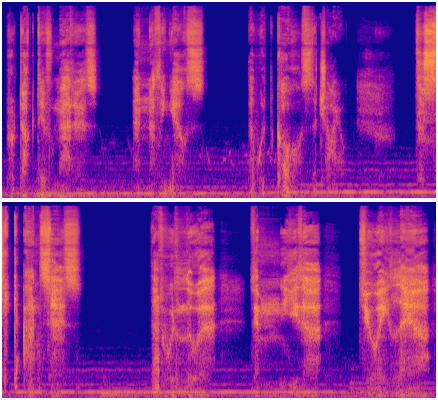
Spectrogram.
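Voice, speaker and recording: A man playing an ancient, sinister, scornful creature in a fantasy audio drama, with a whispery growling rasp and slow, theatrical formal speech. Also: fairly high pitch, very animated, loud music behind the voice, exaggerated voice. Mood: brooding.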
